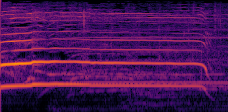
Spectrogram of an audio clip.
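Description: Long, high-pitched cries from performers' voices: they slide up in pitch at the start and are then held steady, with one voice a little higher than the other. The higher cry drops off right at the end while the lower one carries on.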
